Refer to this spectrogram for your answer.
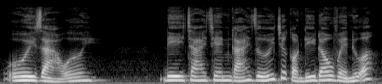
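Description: A blunt young sister-in-law with a sharp tongue, as a woman storyteller puts her on. She speaks in a low, mellow voice. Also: a little fast, close to an everyday voice. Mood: mocking.

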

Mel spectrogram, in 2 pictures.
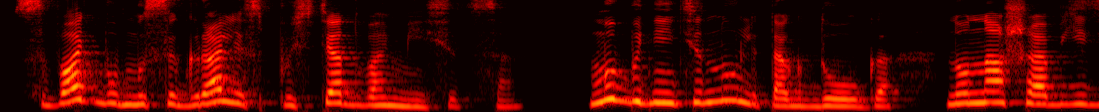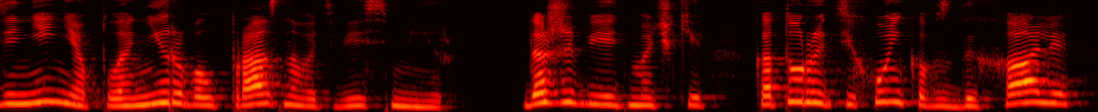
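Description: A woman reading a first-person novel aloud as audiobook narration. Her voice sits somewhat high, and she reads expressively, leaning into the feeling of each passage.

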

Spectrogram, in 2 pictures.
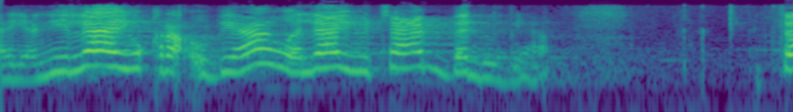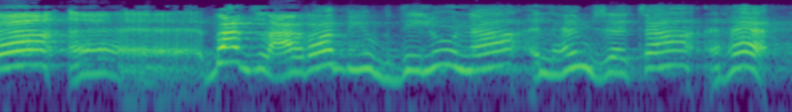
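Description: Female recitation teacher, high pitch, explanatory lecture delivery, long hall reverb. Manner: explanatory, with frequent fillers and restarts. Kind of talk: classroom lecture. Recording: dull lo-fi audio with long reverb.

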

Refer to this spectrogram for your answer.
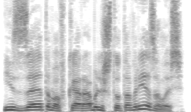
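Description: A tough young female first officer bristles with indignation and speaks bluntly, as a man voices her. Her lines are pitched well above a plain reading voice. The sound is close and dry, with no room around it. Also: animated, quick pace, dry recording, natural voice. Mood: indignant. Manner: brash, indignant, coarse.

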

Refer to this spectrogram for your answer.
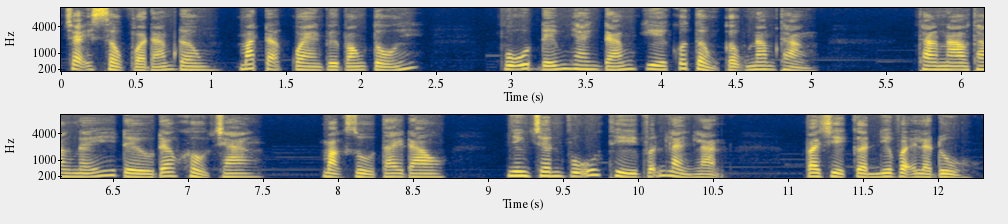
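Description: A woman narrating a story in an audiobook with steady, even delivery. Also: lowish voice, normal speed, dry recording, faint music behind.

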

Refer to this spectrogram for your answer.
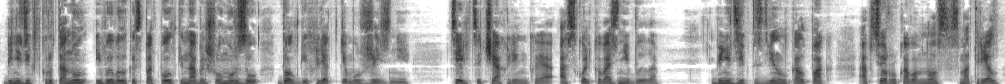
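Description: Steady audiobook storyteller, dry close sound. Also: medium pitch, moderate pace, no room sound. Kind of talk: audiobook narration.

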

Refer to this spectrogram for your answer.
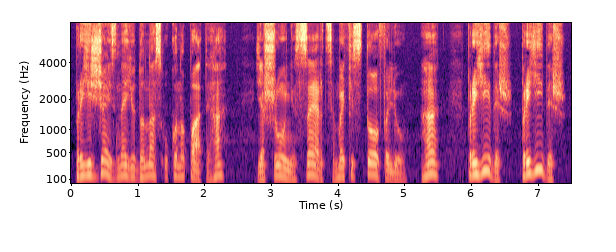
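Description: A man reading an audiobook, voicing an exuberant tipsy friend who is effusive, coaxing and given to loud calling out. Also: medium pitch, animated, measured pace, no room sound. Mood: pleading. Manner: gushing, coaxing, calls out loudly. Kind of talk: audiobook character voice.

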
